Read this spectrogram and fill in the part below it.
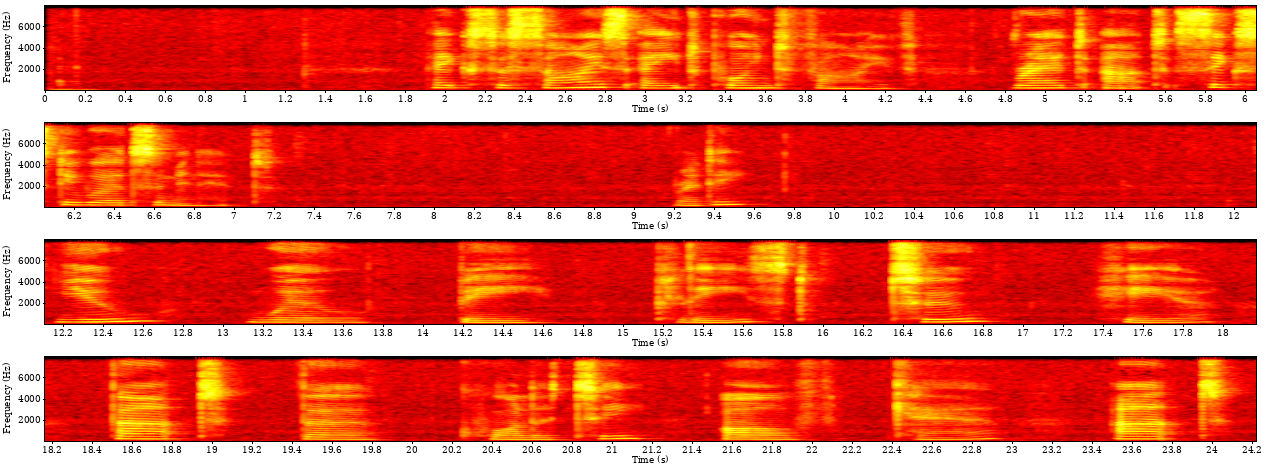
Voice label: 60wpm; Teeline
